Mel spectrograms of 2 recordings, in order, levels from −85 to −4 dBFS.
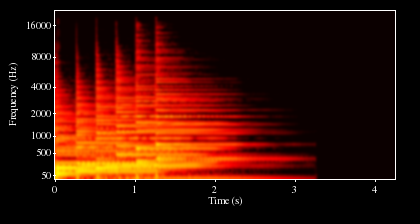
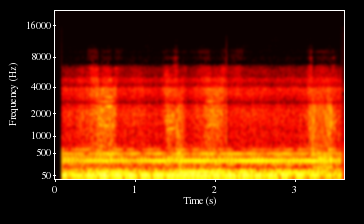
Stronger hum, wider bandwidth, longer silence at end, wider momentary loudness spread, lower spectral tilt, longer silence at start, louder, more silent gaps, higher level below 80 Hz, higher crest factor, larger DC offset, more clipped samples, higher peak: neither; first, 17.5 kHz vs 7 kHz; first, 1 s vs 0 s; first, 15 LU vs 3 LU; second, -5 dB/octave vs -6.5 dB/octave; about the same, 0 s vs 0.05 s; second, -27 LUFS vs -23 LUFS; neither; second, -48 dBFS vs -24 dBFS; first, 18 dB vs 12 dB; first, 0.3% vs under 0.1%; neither; second, -12 dBFS vs -8 dBFS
